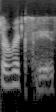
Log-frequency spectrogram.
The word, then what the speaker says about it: Arixphes: It's pronounced Arixphes.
